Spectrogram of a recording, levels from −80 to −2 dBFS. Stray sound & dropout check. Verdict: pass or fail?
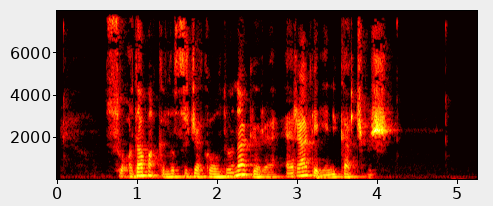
pass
